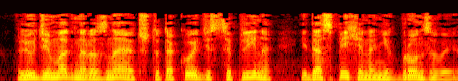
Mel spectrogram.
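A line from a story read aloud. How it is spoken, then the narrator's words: Plain. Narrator (Russian): сказал он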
